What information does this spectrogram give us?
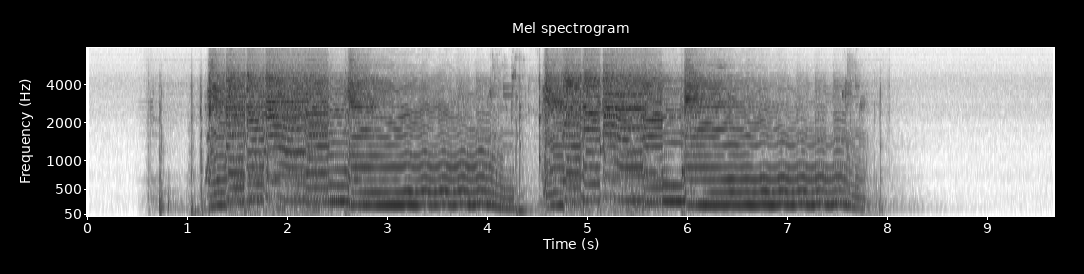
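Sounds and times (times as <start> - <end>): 
blues guitar lick: 0.6 - 8.2.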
